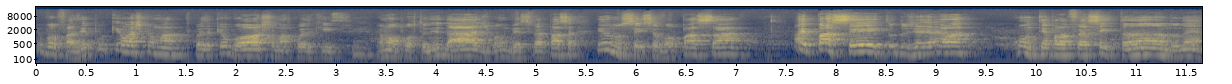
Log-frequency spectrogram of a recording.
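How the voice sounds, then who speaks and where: A man with a fairly high voice talks at a moderate pace with lively intonation. Audible room echo and noticeable background noise surround him. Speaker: police officer. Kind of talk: casual interview.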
